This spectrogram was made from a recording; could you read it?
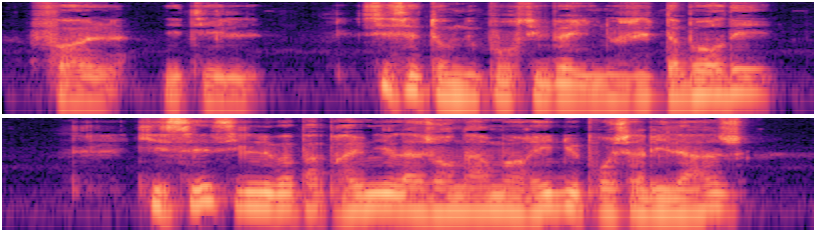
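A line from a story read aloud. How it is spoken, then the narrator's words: Murmured, baroness. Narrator (French): murmura la baronne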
